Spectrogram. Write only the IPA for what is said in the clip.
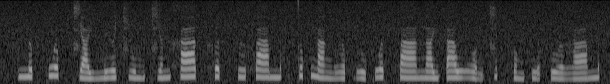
nə˦˥p̚ kwə˦˥p̚ t͡ɕa˨˩jni˨˦ə̯t͡ɕu˨˩m t͡ɕə˨˦nxaː˦˥t̚xə˦˥t̚ fɨ˨˦fa˧m | t̪ə˦˥p̚ŋa˨˩ŋɣə˨˩p̚ ɣu˧˩kwə˦˥t̚faː˧na˧j ʔa˧w ɣo̰˧˨n t͡ɕə˦˥t̚fə˨˩mfḭ˧˨ə̯ku˨˩ə̯ ɣa˨˦m

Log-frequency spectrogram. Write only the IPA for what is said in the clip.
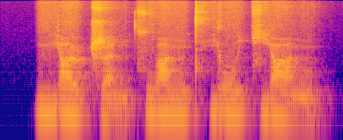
mjɑ˥˩ʊ̯ʈ͡ʂa̰˨˩n t͡swɑ˥ŋt̪ʰjo˥˧ʊ̯t͡ɕjɑ˥˩ŋ

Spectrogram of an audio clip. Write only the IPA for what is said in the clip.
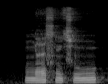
ŋæɬẽ ɕũ

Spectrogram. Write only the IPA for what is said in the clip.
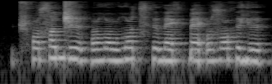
ʈ͡ʂʰosˤə ɖ͡ʐə | oðˤøw ðˤo t͡sʰəwæx k͡pæʔuzˤox əjə

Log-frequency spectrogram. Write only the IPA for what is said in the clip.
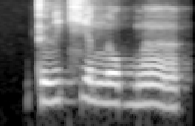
ʈɨt͡ɕəno bə̃

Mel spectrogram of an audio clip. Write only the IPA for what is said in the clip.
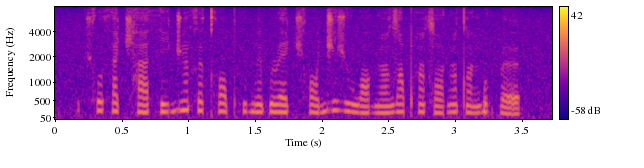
t͡ʃʰoθat͡ʃʰa θi d͡ʒœ̃xœkʰɔ pʰʉbɛ̃pɹɛ t͡ʃʰɔ d͡ʒiʒʉwɒ ɡɛ̃ zˤapʰɛ̃sˤœ ɡɛ̃tˤœ̃ ɡ͡bok͡pœ

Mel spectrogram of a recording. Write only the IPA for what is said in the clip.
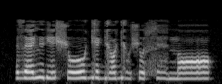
zɛlʲʊ ɾʲe ʃoːɡʲa ɡʲɔɡʲɔ̤ʃʊ ɬɛ̤ nɔ

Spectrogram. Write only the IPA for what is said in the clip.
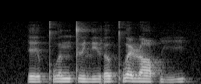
e˨˩˦ kʷʼœ˧ntʉ˧lʲʉ˩˧˩ ɾœ˧kʷʼæ˥˧ ɭɑ˥˧pi˨˩˦

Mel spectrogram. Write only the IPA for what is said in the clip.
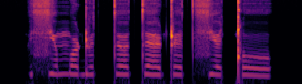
sʲəmɔɖøtt̪œ t̪ɛʈetsʲɛ ǃo

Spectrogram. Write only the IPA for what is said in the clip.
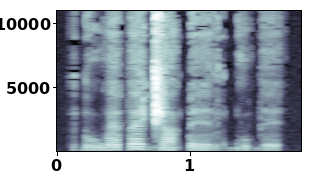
ɗu˨ wɛ˦pɛ˦ d͡ʒa˨ k͡peː˨rɡ͡bu˨be˨

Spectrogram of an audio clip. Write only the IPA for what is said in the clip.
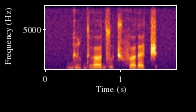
ɡyʎ dʱœːd͡zṵt͡ʃfœ ɾɛt͡ʃ

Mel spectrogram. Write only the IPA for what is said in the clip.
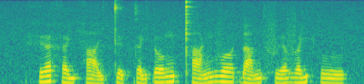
hɨ˧˥ə̯hə˨˩jha˨˩˨jt̪ɨ˨˩˨ kə˨˩˨jɗo˧˥ŋ t̪ʰa˨˩˦ŋvo˧ ɗa˨˩˦nfɨ˨˩˦ə̯və˧˥j hu˨˩

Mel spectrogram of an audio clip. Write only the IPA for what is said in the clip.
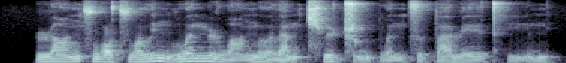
ɻɑ˧˥ŋswɔ̰˨˩t͡swɔ˦ li˥˩ŋlwə˥n ɻwɑ˧˥ŋ ɤ˧˥la̰˨˩n t͡ɕʰy˥˩ʈ͡ʂʊ̰˨˩ŋpwə˥nt͡sɹ̩˨ pä˥˩ɻe˥ɪ̯t̪ʰḭ˨˩˦n

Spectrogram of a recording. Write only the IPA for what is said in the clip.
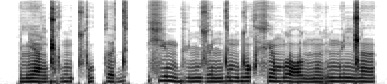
lʲã˨ ɡ͡ǁu˨mt͡sʼu˨kə˨d | xʲe˦mby˨nzʏ˨ndə˦m dũ˦χxʲɔ̃˦mlɔ˨lnũ˨r mɪ˦ ŋ͡ǁə̃˦

